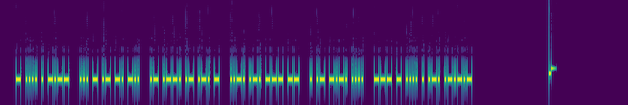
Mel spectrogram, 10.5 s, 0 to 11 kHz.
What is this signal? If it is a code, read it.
Morse code, heard as a keyed tone, about 44 wpm, 700 Hz. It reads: THEY STAND APART FROM EACH OTHER.
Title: Easy Phrases 45wpm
